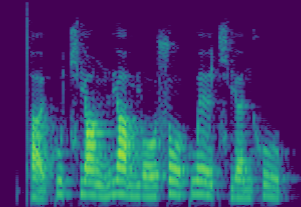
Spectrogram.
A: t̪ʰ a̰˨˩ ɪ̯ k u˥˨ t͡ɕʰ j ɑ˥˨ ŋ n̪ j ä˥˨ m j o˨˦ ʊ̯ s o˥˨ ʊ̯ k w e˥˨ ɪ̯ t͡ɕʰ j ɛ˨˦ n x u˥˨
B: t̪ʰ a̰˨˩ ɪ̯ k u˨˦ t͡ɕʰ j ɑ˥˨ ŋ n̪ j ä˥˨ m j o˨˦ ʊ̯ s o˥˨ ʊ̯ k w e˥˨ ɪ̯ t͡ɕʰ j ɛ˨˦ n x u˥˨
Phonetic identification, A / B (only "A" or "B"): A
